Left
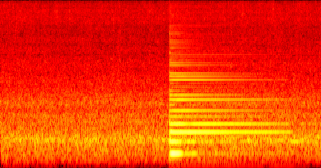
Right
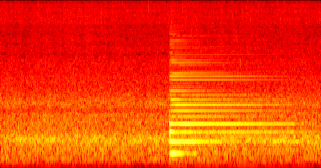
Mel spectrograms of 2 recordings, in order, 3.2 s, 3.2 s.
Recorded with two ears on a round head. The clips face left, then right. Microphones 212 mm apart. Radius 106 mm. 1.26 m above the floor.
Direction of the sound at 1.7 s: 25° left (ahead or behind).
